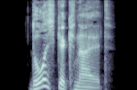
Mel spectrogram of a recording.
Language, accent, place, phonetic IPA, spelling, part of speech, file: German, Germany, Berlin, [ˈdʊʁçɡəˌknalt], durchgeknallt, adjective / verb, De-durchgeknallt.ogg
- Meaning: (verb) past participle of durchknallen; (adjective) crazy, freaked out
